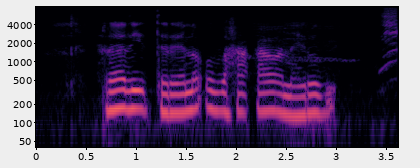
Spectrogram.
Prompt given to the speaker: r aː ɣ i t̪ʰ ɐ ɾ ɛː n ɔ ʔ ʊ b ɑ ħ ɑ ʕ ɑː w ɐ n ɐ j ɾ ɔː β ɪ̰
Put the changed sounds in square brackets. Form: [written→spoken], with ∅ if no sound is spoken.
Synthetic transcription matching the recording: r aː [ɣ→ð] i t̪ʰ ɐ ɾ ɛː n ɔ ʔ ʊ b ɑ ħ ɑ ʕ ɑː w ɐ n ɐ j ɾ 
